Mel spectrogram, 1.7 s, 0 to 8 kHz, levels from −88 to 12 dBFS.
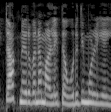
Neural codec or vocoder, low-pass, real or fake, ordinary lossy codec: none; 7.2 kHz; real; none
